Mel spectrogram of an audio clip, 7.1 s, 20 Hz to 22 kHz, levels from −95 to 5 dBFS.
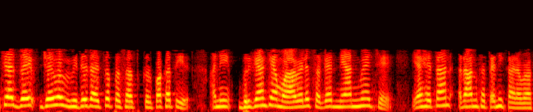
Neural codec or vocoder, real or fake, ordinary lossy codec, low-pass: none; real; MP3, 32 kbps; 3.6 kHz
